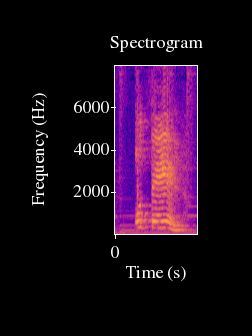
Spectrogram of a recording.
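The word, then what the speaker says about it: hotel: ठीक है, और ओतेल, ओतेल.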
